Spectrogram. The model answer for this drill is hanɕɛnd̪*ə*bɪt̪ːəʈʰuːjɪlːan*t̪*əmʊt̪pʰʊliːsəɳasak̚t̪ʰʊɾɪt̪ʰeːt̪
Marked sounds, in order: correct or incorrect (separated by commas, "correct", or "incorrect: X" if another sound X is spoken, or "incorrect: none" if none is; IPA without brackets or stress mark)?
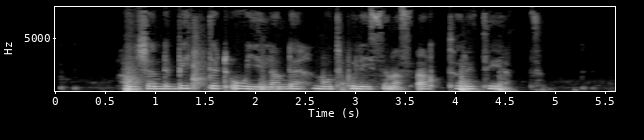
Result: correct, incorrect: d̪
